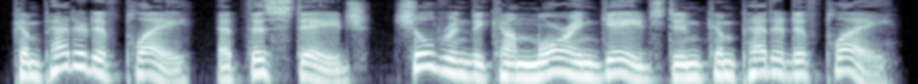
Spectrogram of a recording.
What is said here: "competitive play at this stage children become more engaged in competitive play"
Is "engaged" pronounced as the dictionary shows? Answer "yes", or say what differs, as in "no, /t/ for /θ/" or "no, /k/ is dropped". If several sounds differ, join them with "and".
yes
